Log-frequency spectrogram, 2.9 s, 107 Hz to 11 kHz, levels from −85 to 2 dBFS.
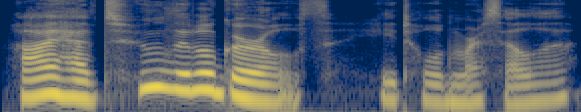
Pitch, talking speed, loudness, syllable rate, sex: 205 Hz, 165 wpm, -16 LUFS, 4.2 syllables/s, female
